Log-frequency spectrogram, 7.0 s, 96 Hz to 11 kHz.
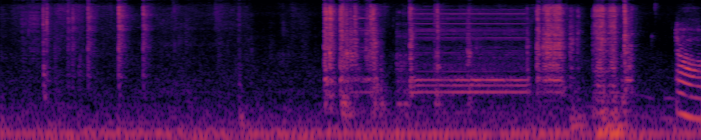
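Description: A Janome S9 embroidery machine powers up with a series of clicks and mechanical ticks, then a whirring motor run with a tonal hum, over a constant low electrical drone.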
